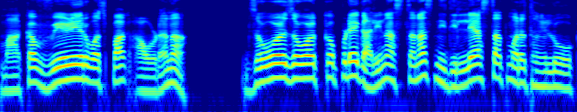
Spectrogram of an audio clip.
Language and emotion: Goan Konkani, disgusted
